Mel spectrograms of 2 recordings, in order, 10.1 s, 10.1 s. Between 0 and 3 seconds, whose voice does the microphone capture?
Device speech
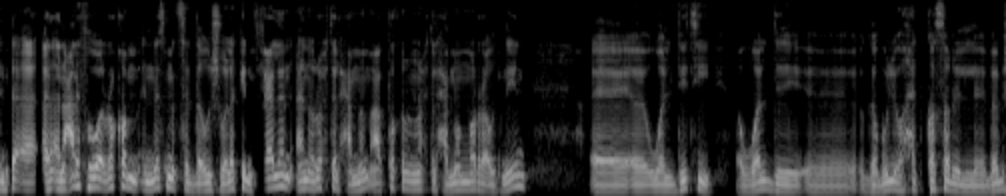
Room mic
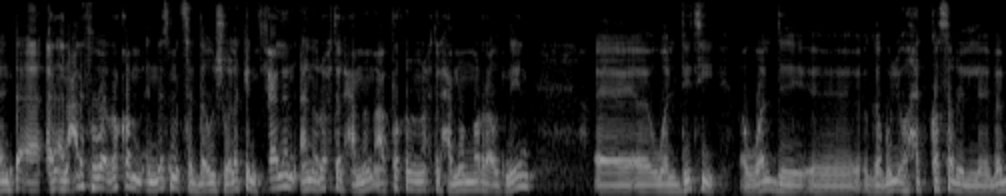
echo only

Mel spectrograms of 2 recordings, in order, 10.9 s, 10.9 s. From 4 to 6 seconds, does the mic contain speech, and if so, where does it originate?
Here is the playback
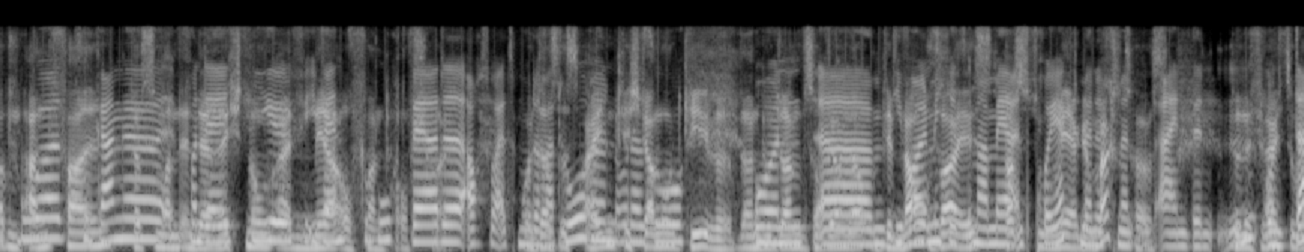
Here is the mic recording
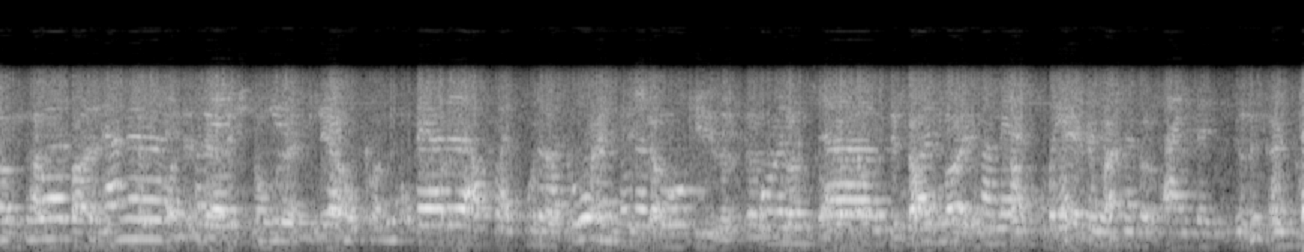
echo only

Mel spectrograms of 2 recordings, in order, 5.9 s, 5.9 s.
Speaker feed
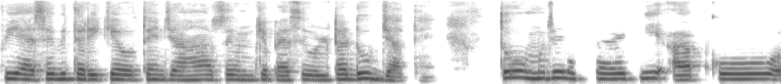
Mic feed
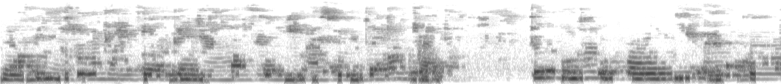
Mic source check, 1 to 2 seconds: echo only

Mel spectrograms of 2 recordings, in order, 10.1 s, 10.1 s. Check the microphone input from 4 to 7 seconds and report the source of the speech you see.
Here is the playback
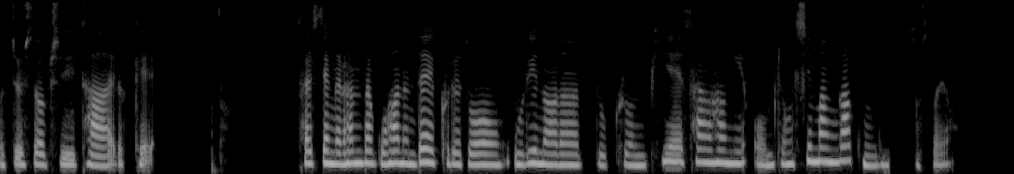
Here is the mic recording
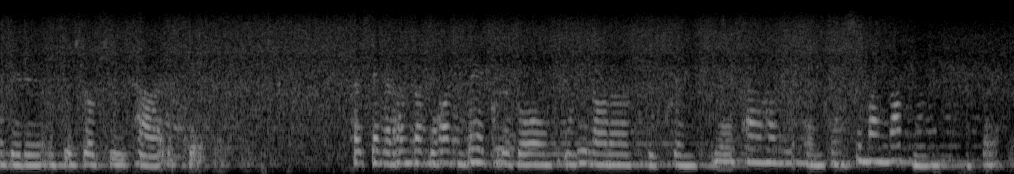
echo only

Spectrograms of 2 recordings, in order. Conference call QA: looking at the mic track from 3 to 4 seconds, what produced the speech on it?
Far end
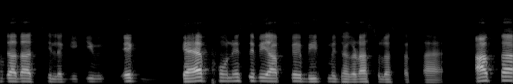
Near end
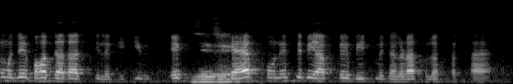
echo only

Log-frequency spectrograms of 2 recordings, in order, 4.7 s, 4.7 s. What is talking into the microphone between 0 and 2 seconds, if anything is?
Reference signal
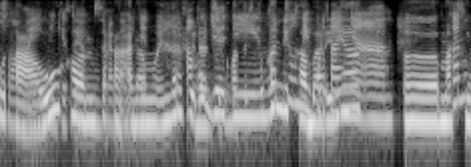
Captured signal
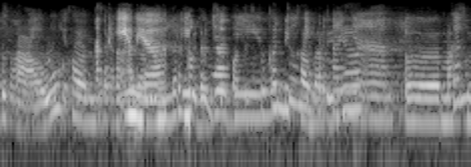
both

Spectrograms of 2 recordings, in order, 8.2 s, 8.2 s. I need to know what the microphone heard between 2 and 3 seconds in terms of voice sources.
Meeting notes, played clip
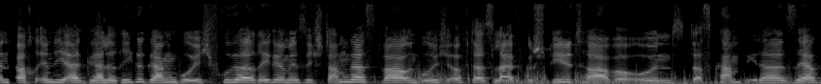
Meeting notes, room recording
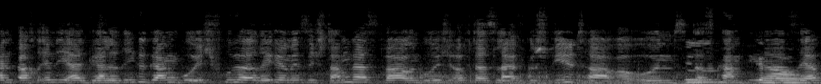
echo only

